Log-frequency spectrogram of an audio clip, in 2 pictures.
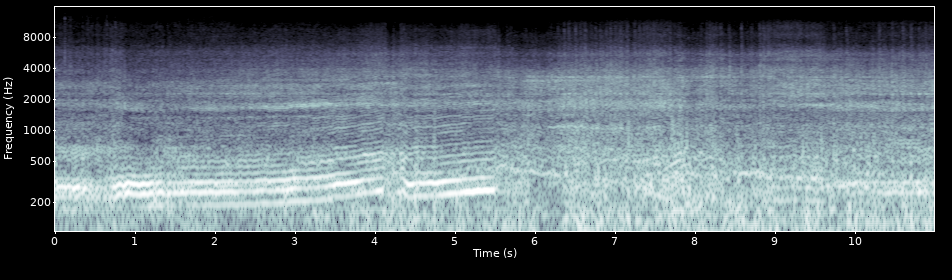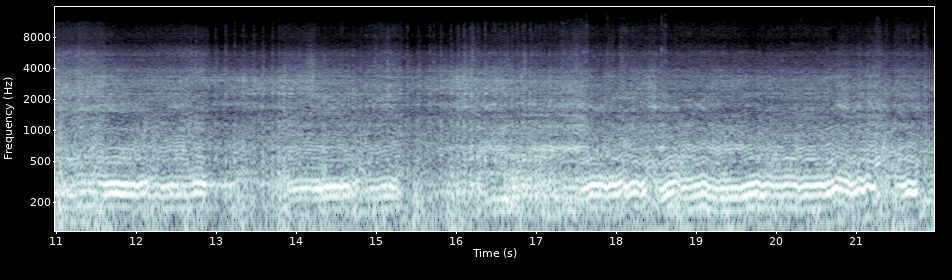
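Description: A dirt bike engine revs and drones up close, rising and falling in pitch.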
